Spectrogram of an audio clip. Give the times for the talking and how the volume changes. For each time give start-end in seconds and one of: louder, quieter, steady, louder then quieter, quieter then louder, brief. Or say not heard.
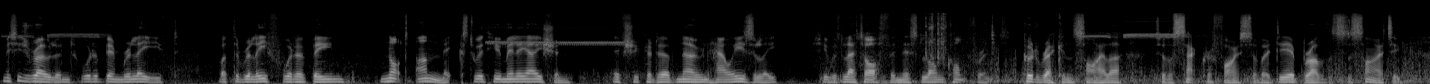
0.0-14.1 steady.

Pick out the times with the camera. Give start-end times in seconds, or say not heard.
9.1-10.1.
